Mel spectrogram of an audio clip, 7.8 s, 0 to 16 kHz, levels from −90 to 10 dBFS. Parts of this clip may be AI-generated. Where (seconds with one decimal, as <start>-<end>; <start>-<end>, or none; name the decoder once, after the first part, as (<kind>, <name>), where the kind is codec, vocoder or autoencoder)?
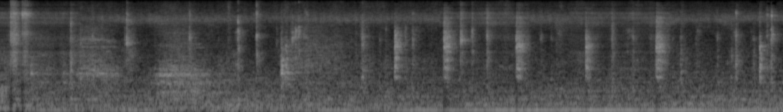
0.0-0.8 (autoencoder, DAC-VAE); 4.4-5.3; 5.7-6.7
